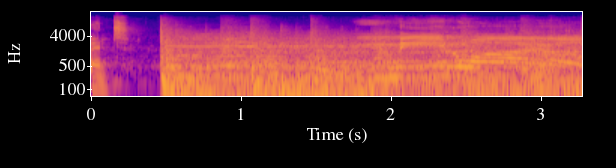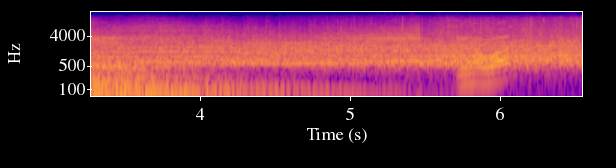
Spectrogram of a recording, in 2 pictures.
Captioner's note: cheers and applause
